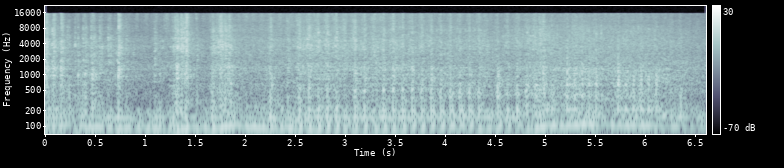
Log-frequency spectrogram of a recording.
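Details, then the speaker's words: 1937 Ford flathead that sat a year, very loud, restarted to drive to the upper garage: uneven, lumpy beat with clattery stumbles over a low exhaust drone, running rough and not firing cleanly. "and this thing's not running good at all but is it good enough to get us where we're going maybe"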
